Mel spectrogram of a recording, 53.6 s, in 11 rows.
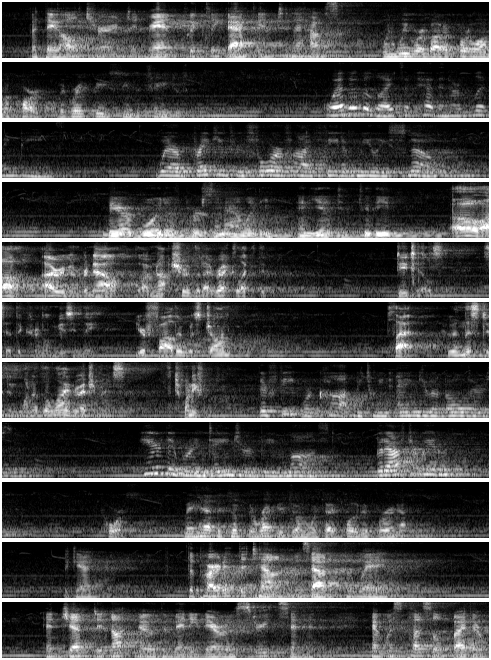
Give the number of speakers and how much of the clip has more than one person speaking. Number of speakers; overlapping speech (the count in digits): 6, no overlap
